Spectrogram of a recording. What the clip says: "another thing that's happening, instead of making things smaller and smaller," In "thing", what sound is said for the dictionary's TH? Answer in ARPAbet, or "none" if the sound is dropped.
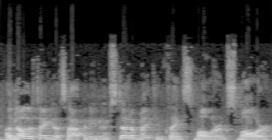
TH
